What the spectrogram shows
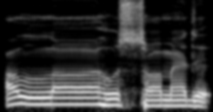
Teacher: Maka cara membacanya itu langsung ya di huruf syamsiyahnya dengan ditasdid ya teman-teman. Jadi huruf alif dan lam ini kita tidak baca, langsung di shadnya. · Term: alif lam syamsiyah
